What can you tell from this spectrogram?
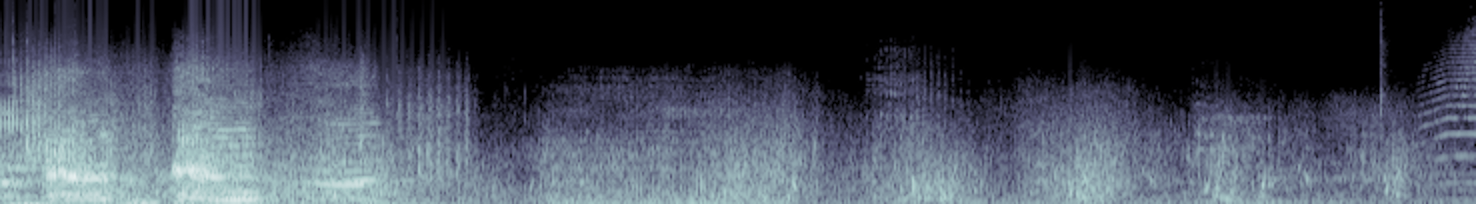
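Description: Sound-effect calls of a giant prehistoric marine reptile (Liopleurodon): loud, deep, pitched growling calls for the first four seconds, then fainter calls that swell and fade every second or two.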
